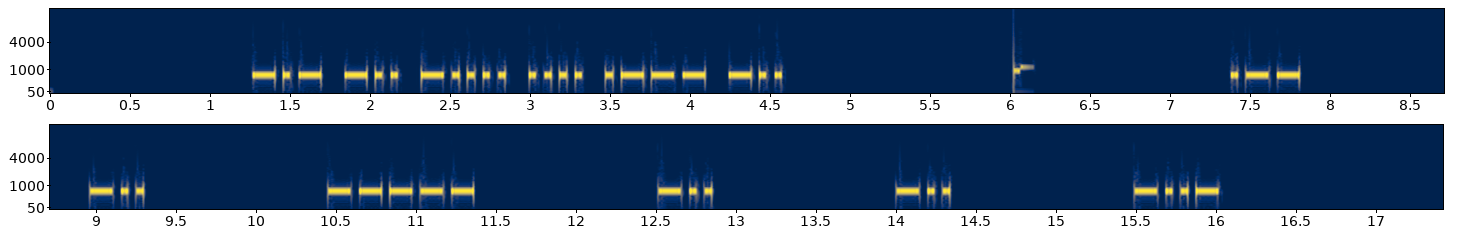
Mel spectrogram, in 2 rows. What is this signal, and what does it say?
Morse code, heard as a keyed tone, about 25 wpm, spaced as for 11 wpm, 700 Hz. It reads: KD6HJD WD0DDX
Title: USA Call Signs - 6 Characters - 8x Character Spacing - 25wpm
